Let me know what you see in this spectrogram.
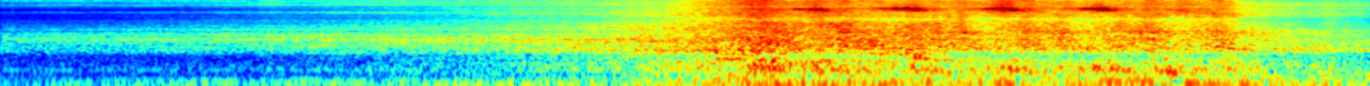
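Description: Diesel multiple unit in East Midlands Trains livery approaching and passing alongside the platform. The rumble of engines and wheels on rail grows steadily louder, is loudest from about three and a half seconds in, and carries a few regular clicks as the carriages go by.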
